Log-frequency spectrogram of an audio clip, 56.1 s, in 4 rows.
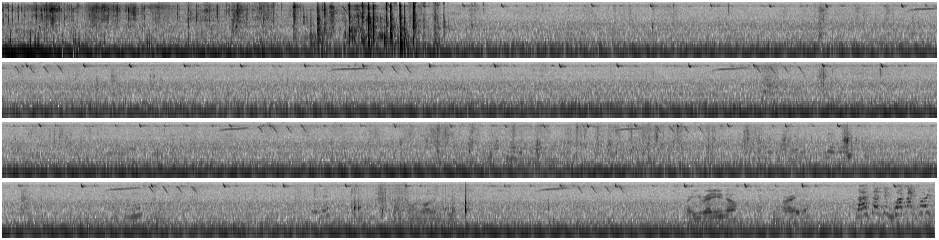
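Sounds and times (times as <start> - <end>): loud crackling rustle: 0.0 - 5.2
bird chirping: 0.0 - 56.0
low steady hum: 0.0 - 56.0.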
